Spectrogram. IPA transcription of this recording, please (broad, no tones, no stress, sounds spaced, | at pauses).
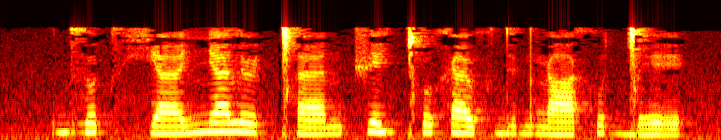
d͡z ʊ t͡s ç æ ɲ æ l ø ǀʰ æ n t͡ʃ e j ǀʰ ʊ x æ xʷ d ʏ d ŋ a x ʊ ɡ͡ǀ e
